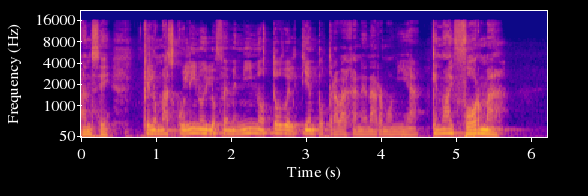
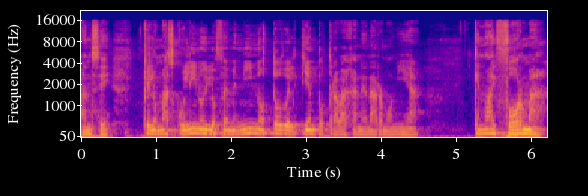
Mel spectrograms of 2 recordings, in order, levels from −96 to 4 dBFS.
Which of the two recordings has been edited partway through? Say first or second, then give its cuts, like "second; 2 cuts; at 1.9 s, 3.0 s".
first; 1 cut; at 4.6 s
